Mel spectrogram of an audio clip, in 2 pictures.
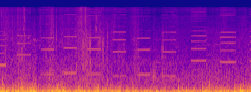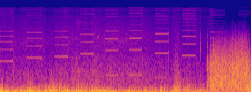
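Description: XCtracer Mini IV variometer sounding its climb tone: short beeps about twice a second, their pitch rising and then falling again, signalling the paraglider is climbing. Wind rumbles on the microphone throughout and swells into a loud rush about nine seconds in, covering the beeps.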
